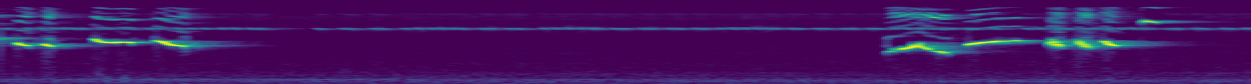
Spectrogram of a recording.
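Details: Male orange-headed thrush, played as a lure to provoke other birds into singing: two bursts of clear whistled, slurred notes with rising and falling phrases, separated by a pause, over a steady high insect-like drone.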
